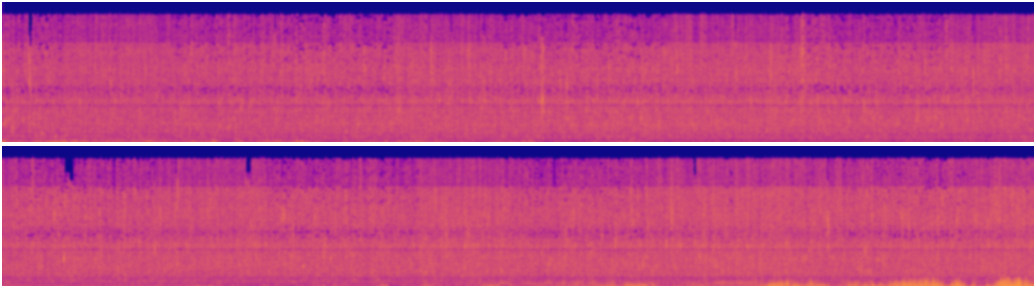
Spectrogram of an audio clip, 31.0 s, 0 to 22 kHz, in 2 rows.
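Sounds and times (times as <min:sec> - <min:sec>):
lake water lapping: 0:18.8 - 0:30.9.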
